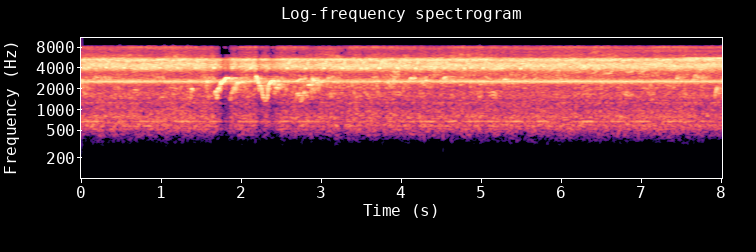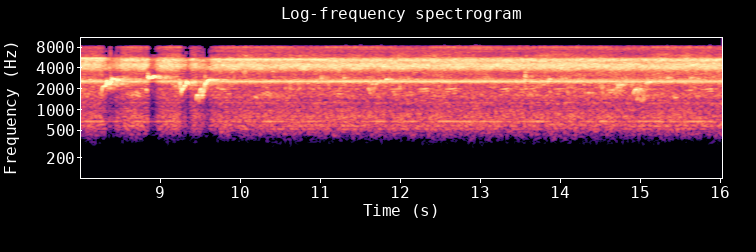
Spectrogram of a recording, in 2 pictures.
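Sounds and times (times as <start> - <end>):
night insects trilling: 0.0 - 16.0
short chirping calls: 7.4 - 9.8.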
